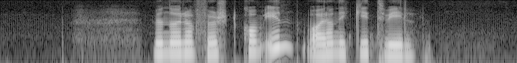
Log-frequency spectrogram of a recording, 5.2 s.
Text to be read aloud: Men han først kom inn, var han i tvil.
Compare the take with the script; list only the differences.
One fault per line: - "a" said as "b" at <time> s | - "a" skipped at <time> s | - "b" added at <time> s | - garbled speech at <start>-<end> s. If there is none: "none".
- "når" added at 1.7 s
- "ikke" added at 3.5 s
